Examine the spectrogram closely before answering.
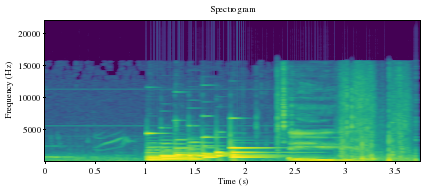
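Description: A short, bright jingle of chimes plays.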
